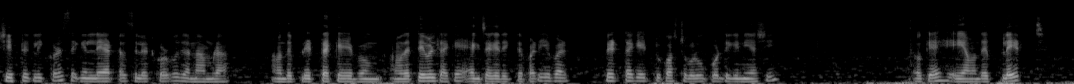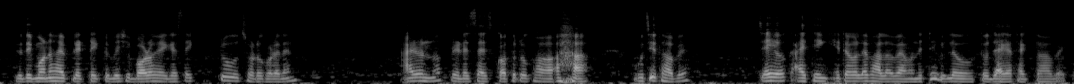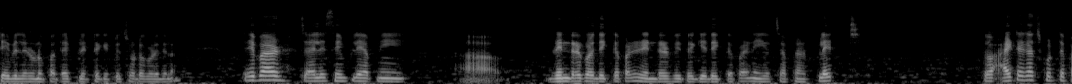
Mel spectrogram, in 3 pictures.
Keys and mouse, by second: 1.6 middle click, 3.4-5.2 middle drag, 5.5-7.3 drag, 8.1 z, 9.1 z, 11.9 s, 15.7-18.3 middle drag, 20.4 s, 23.5 shift+z, 27.5 middle click, 28.9 middle click, 30.8 ctrl+s.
